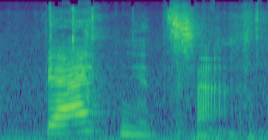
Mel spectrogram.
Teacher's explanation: Stress falls on я.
